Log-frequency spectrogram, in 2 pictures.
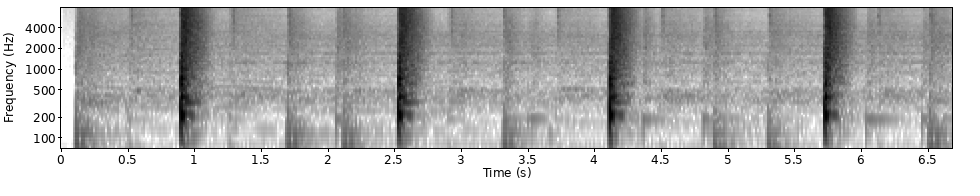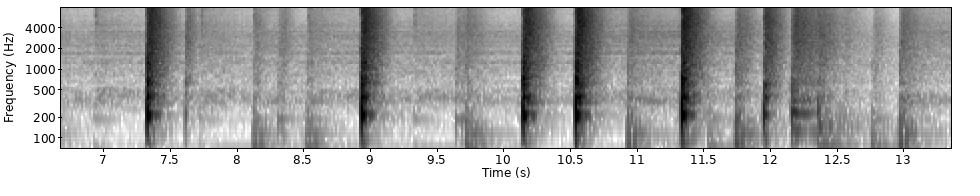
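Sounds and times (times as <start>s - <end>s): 
bottom snare drum: 0.9s - 1.2s, 2.5s - 2.8s, 4.1s - 4.4s, 5.7s - 6.1s, 7.3s - 7.7s, 8.9s - 9.2s, 10.2s - 13.1s.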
